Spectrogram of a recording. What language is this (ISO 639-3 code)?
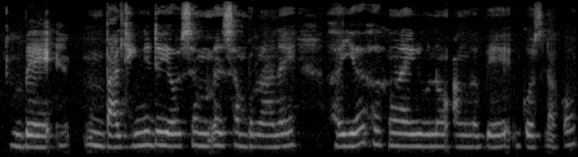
brx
